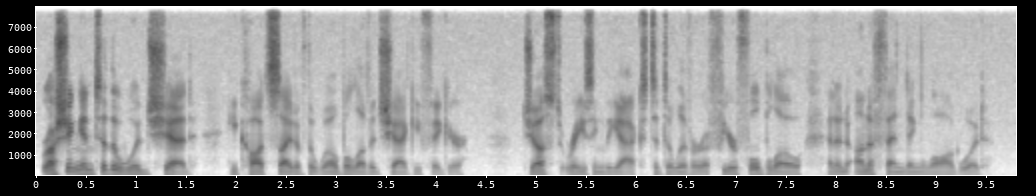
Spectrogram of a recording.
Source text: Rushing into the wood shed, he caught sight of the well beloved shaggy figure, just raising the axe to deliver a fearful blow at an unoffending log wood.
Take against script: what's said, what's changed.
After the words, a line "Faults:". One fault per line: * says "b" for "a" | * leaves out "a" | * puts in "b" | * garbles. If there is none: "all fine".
Rushing into the wood shed, he caught sight of the well beloved shaggy figure, just raising the axe to deliver a fearful blow at an unoffending log wood.
Faults:
all fine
